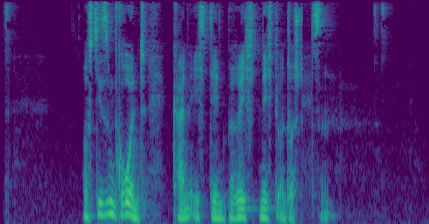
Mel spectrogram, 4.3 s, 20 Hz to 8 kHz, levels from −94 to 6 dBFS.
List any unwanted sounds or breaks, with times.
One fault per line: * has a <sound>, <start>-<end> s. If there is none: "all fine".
* has a dropout, 3.0-3.1 s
